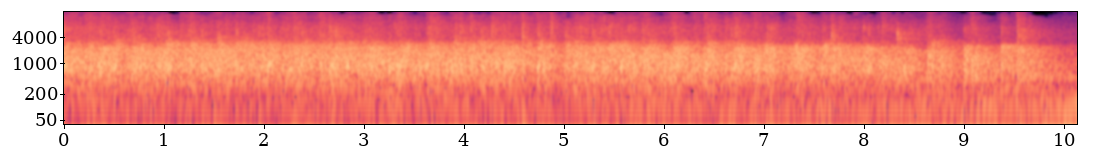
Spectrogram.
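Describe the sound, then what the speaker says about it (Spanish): A church congregation in Arauca, Colombia bursts into loud, dense applause, a thick roar of clapping hands that holds steady for about ten seconds before easing slightly at the end. "Vamos a darle un aplauso a nuestro Señor"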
